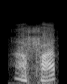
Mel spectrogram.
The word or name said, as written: Afat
